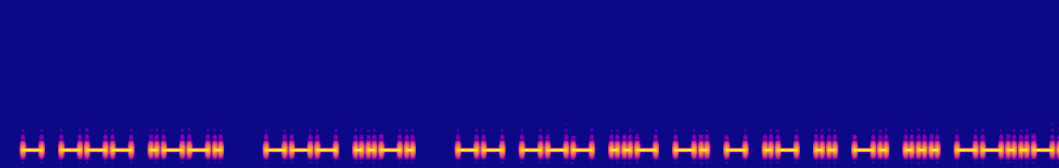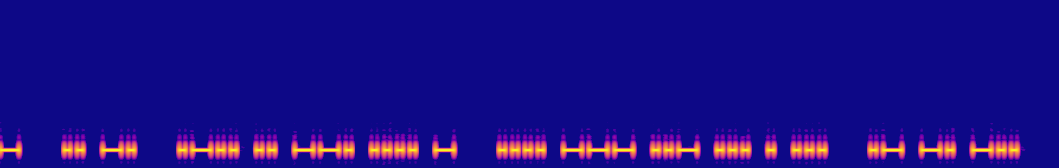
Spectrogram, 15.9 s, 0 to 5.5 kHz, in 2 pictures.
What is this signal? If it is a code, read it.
Morse code, heard as a keyed tone, about 25 wpm, 600 Hz. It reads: TOP OF MOUNTAINS, IN LIGHT HOUSES AND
